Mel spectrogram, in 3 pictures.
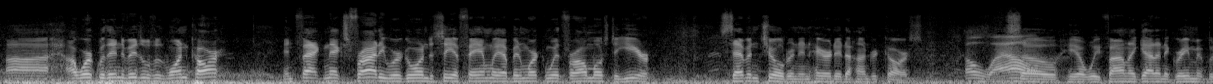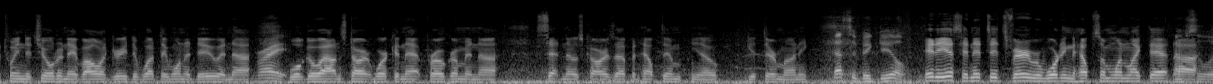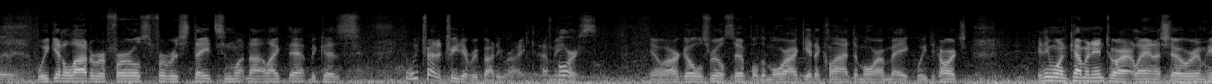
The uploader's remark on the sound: LIVE from Caffeine and Octane with Gateway Classic Cars.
